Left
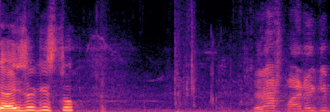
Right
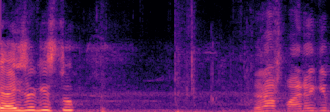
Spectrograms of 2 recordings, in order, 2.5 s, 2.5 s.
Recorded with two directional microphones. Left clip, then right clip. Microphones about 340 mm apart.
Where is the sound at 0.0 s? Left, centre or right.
Centre.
